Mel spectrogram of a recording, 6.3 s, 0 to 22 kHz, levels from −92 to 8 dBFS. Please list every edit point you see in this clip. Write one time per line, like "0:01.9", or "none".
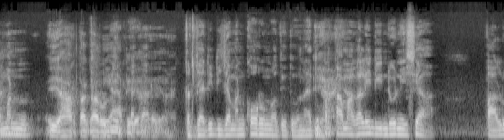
0:02.1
